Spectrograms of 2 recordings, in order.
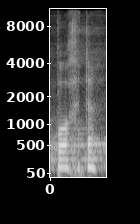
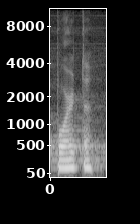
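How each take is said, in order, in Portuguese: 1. É falado com sotaque baiano. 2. É falado com sotaque paulistano. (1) "O paulista vai para lá e começa a falar" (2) "O baiano vem para cá e começa a falar"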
